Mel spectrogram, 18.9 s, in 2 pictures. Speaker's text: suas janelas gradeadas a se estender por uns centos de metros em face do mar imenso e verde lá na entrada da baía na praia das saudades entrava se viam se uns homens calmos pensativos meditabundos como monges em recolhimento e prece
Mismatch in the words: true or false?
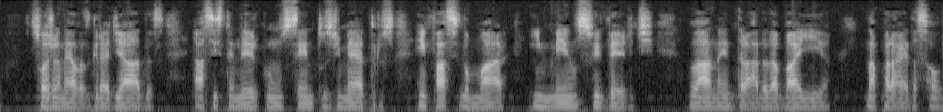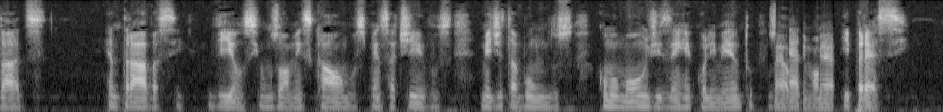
true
